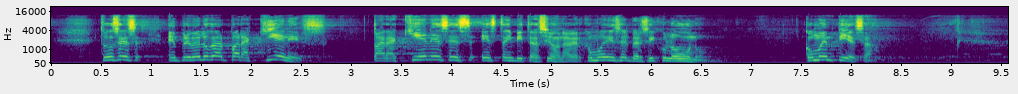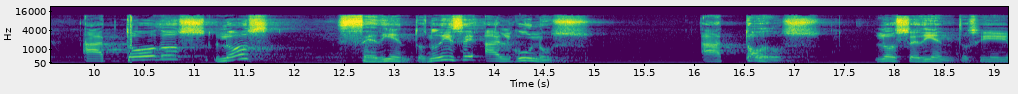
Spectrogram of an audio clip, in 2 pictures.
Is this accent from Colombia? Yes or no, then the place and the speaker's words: yes; Colombia; Para nosotros como colombianos, pues el secuestro no es algo raro.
